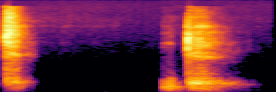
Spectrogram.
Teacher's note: produced with the tongue at or near the ridge right behind the Upper Front Teeth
